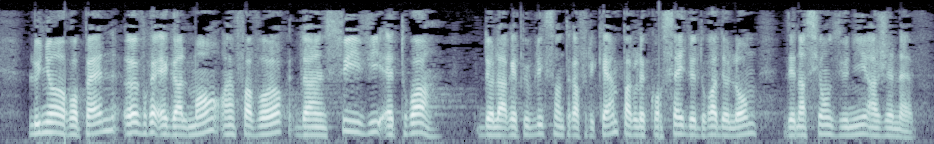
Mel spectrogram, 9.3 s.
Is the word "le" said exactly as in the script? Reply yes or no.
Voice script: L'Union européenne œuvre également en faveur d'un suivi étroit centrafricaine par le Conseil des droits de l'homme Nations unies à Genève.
yes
